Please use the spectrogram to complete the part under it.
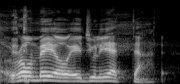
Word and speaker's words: Romeo e Giulietta: It's called Romeo and Juliet. You had it right the first time. They call it Romeo e Giulietta.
